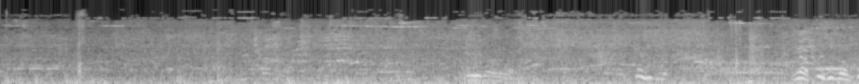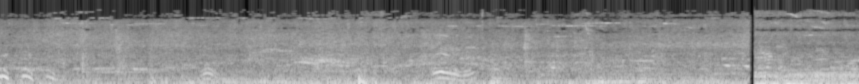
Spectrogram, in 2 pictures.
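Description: Bumper cars hum and clatter across the floor.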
